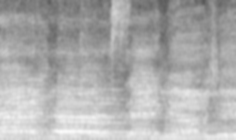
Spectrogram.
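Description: A mixed choir of men and women singing a gospel song.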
